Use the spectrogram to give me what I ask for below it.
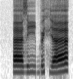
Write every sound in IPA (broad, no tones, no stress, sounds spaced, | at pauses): æː z iː b ø fʲ æː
